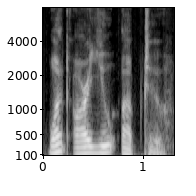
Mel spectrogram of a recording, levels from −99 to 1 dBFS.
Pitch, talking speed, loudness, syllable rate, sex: 115 Hz, 230 wpm, -16 LUFS, 5.6 syllables/s, male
